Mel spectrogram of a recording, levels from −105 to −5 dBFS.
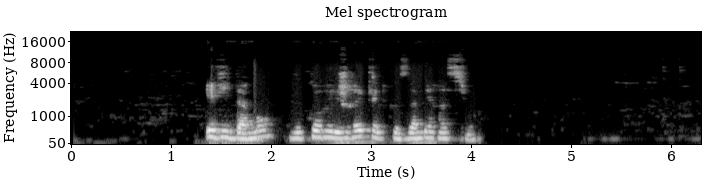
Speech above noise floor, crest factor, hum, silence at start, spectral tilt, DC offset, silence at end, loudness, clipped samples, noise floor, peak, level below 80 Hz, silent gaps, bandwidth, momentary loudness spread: over 67 dB; 20 dB; none; 1.35 s; -7.5 dB/octave; under 0.1%; 2.25 s; -24 LUFS; under 0.1%; under -90 dBFS; -6 dBFS; -50 dBFS; none; 7.6 kHz; 10 LU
